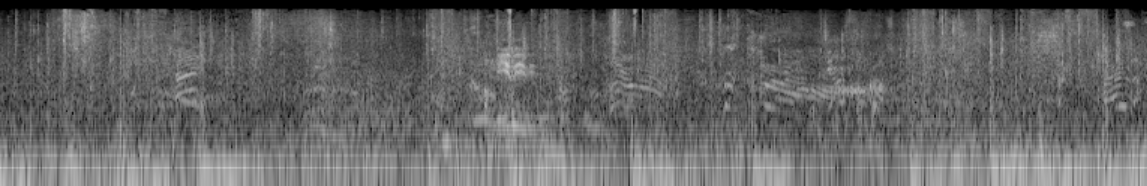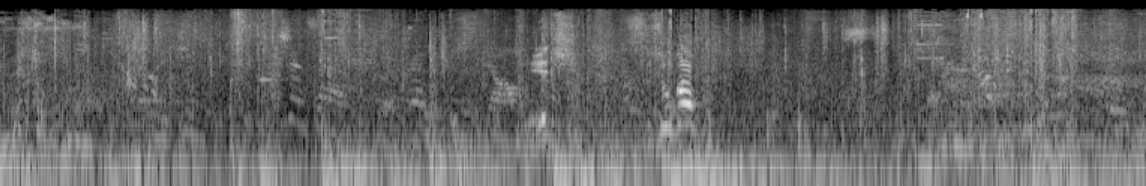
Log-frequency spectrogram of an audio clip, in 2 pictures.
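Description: Gunfire rattles rapidly in a video game.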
